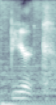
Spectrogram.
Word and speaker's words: Björk: being on the episode her name is actually pronounced Bjork likely the word jerk but with the word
